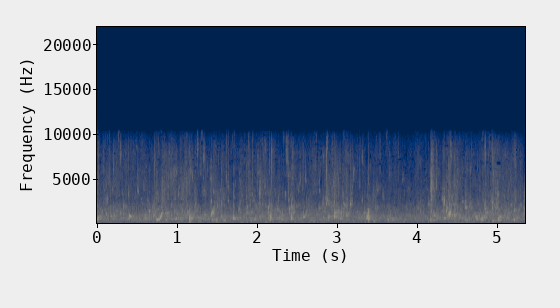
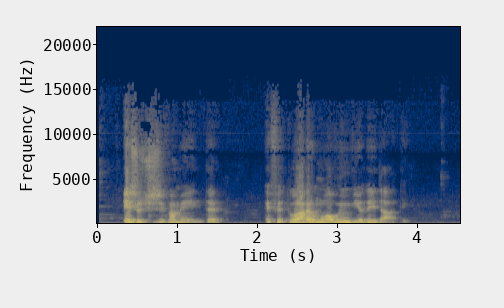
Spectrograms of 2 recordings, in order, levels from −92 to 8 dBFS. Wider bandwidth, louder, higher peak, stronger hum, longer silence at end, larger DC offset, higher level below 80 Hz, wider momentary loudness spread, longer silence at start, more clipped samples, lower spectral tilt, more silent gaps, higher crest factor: second, 11 kHz vs 14.5 kHz; second, -40 LUFS vs -19 LUFS; second, -20 dBFS vs -4 dBFS; neither; second, 0 s vs 0.65 s; neither; second, -68 dBFS vs -46 dBFS; second, 5 LU vs 11 LU; second, 0 s vs 0.35 s; neither; second, -2.5 dB/octave vs -6 dB/octave; neither; first, 20 dB vs 14 dB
